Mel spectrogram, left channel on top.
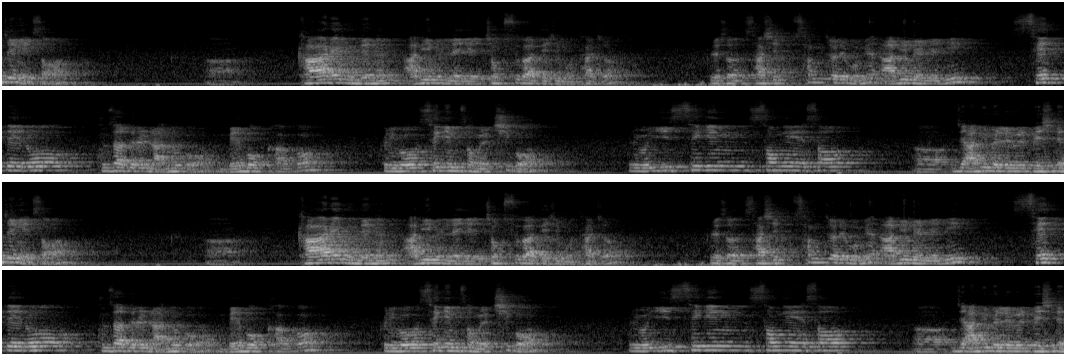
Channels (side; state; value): both; normal; correlation 0.51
